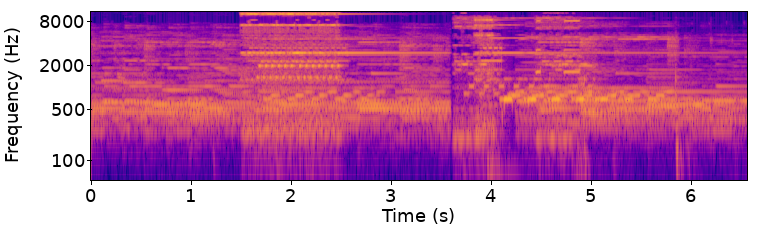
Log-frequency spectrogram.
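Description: Several telephones ringing at once, their electronic ring tones and melodic ringtones overlapping. A louder, rapidly trilling ring sounds for about a second near the start.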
